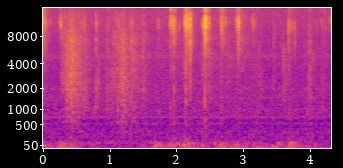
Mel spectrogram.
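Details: Pet rabbit Marshmallow, a male, munching broccoli indoors. Brief clusters of sharp crunchy bites and ragged gnawing, busiest near the start and middle, with a low background hum throughout.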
